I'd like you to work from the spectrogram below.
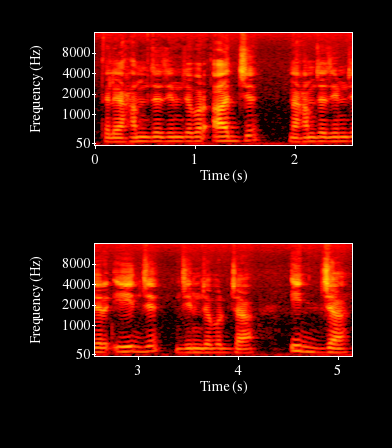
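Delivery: ordinary talk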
